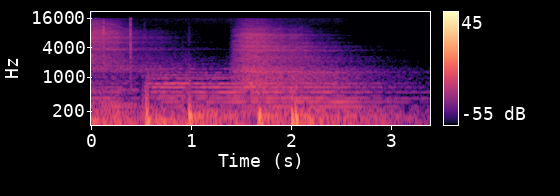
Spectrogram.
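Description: A muffled heartbeat thumps steadily in low, soft pulses over a constant hum, with a faint breathy whoosh rising partway through; no one speaks.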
